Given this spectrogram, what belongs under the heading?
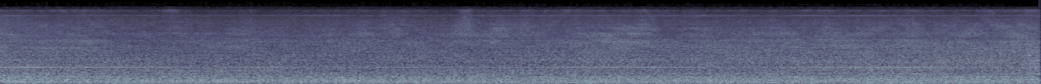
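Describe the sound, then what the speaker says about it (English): An aircraft at Minneapolis-St. Paul airport gives off a steady, constant engine roar heard from a distance, with no talk over it. "I love these aircraft with a passion."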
